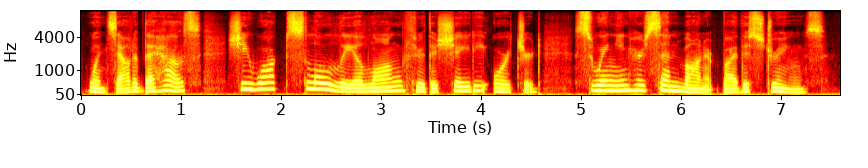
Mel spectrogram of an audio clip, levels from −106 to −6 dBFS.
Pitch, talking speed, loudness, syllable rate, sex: 175 Hz, 150 wpm, -17 LUFS, 4.2 syllables/s, female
